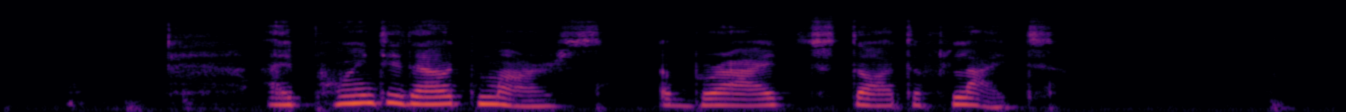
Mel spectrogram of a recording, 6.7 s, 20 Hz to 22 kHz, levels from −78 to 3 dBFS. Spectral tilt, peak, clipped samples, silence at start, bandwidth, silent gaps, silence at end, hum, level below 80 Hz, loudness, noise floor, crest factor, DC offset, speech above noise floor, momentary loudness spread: -4 dB/octave; -22 dBFS; under 0.1%; 0.85 s; 13.5 kHz; none; 0.35 s; none; -76 dBFS; -38 LUFS; -76 dBFS; 18 dB; under 0.1%; 39 dB; 18 LU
